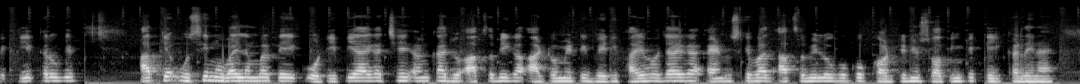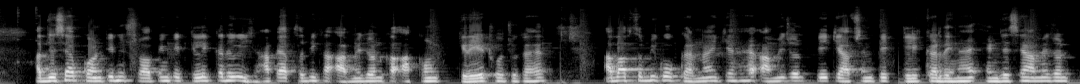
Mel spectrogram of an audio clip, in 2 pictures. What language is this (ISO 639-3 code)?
hin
